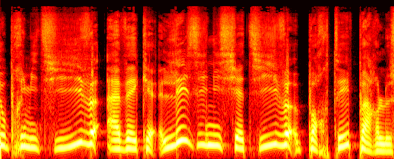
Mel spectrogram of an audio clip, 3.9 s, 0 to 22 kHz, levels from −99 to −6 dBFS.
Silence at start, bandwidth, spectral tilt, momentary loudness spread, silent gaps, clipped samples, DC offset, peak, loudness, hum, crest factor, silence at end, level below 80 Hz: 0 s; 18 kHz; -5.5 dB/octave; 4 LU; none; under 0.1%; under 0.1%; -2 dBFS; -17 LUFS; none; 16 dB; 0 s; -52 dBFS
